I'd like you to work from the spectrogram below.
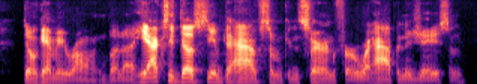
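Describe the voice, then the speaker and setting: Talking at a very fast pace, a man has a bright, sharp tone in a dry, close sound with no echo. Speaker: streamer commenting on online personalities. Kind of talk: live stream commentary. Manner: mumbling, stumbling over words; casual, profane.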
